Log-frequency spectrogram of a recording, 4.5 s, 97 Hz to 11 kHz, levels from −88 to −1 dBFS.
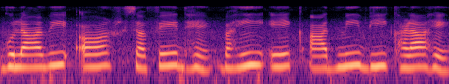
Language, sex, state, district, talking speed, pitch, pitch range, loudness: Hindi, female, Maharashtra, Sindhudurg, 135 wpm, 255 Hz, 245-275 Hz, -18 LUFS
